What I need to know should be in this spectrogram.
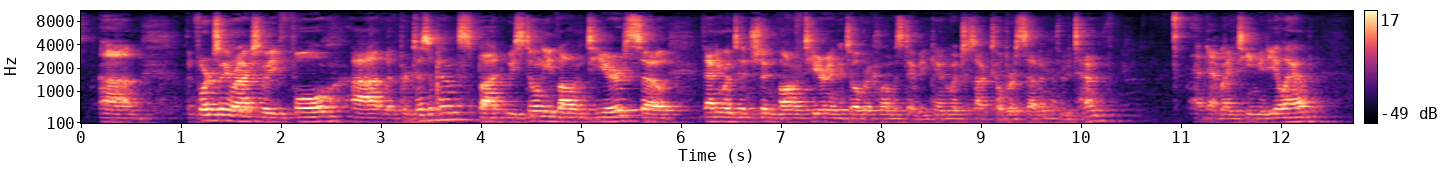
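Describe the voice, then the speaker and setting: At a fairly quick pace, a man talks with a medium pitch and ordinary pitch variation. Room echo is audible and background noise is noticeable. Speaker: lightning talk presenter, hackathon organizer. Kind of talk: lightning talk announcement.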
